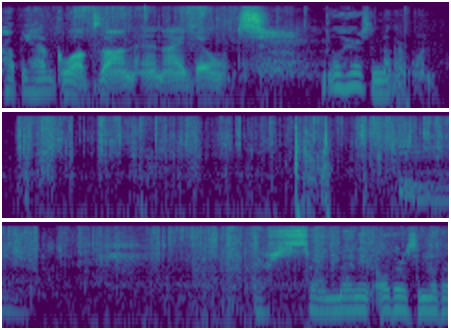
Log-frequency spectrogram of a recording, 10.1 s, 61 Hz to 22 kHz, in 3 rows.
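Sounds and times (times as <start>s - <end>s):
leaves and vines rustling: 0.0s - 10.0s.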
